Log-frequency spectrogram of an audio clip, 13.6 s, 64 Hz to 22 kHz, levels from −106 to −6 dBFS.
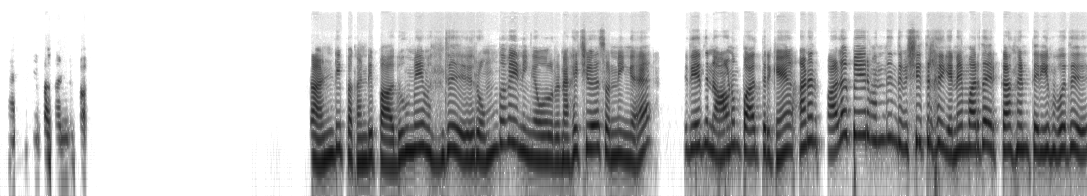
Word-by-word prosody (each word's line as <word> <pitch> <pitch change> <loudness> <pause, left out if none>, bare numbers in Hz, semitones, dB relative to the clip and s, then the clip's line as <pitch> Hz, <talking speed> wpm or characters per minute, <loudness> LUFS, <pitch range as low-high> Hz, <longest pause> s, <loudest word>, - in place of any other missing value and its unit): கண்டிப்பா 255 - -11
கண்டிப்பா. 355 0 -13 2.8
கண்டிப்பா 215 +5 +1
கண்டிப்பா. 190 0 +1
அதுவுமே 240 +9 +2
வந்து 205 +7 -1 0.3
ரொம்பவே 275 +11 -1
நீங்க 210 -4 -1
ஒரு 190 -1 -1
நகைச்சுவையா 255 +6 +1
சொன்னீங்க. 210 -3 0 0.6
இதே 260 +2 +1
இது 295 +1 -3
நானும் 245 +6 0
பாத்துருக்கேன். 230 0 +2 0.2
ஆனா 335 +4 +3 0.2
பல 240 +6 +1 0.2
பேர் 395 -1 +3
வந்து 345 +1 -4
இந்த 315 -2 -2
விஷயத்தில 315 -1 -1
என்னய 245 +4 +1
மாரி 265 0 +2
தான் 295 - +3
இருக்காங்கன்னு 255 0 0
தெரியும்போது 245 +2 +1
245 Hz, 115 wpm, -22 LUFS, 210-275 Hz, 2.8 s, ஆனா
